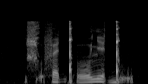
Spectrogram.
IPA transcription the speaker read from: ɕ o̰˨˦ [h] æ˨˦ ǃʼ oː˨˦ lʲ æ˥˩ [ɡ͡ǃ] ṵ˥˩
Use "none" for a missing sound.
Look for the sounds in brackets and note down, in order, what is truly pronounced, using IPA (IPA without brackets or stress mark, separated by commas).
f, ɡ͡ǃ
